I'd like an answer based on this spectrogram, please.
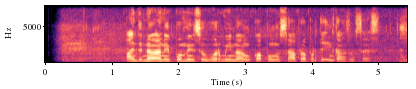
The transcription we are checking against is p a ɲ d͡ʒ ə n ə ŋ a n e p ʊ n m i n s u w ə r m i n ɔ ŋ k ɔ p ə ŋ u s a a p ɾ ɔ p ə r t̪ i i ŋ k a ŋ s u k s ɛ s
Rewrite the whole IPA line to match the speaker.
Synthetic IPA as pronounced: p a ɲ d͡ʒ ə n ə ŋ a n e p ʊ n m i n s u w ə r m i n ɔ ŋ k ɔ p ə ŋ u s a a p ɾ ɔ p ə r t̪ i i ŋ k a ŋ s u k s ɛ s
